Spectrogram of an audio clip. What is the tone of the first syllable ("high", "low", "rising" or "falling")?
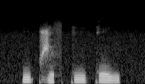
high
